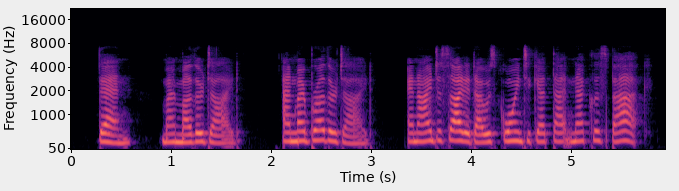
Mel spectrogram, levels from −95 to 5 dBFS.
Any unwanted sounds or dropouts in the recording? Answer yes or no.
no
